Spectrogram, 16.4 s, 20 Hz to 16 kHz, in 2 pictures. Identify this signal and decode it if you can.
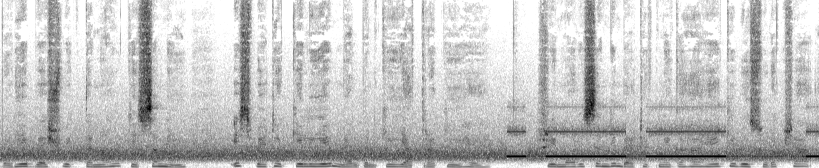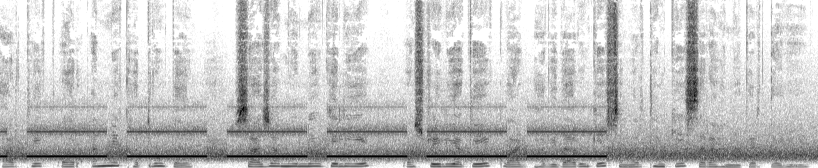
Radio time signal (WWVB), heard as a tone whose level steps once a second, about 1170 Hz, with radio static and a narrow filter. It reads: 0 0 M 0 0 0 0 0 0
